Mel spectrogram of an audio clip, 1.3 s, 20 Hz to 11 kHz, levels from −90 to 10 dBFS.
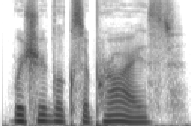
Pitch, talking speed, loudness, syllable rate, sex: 150 Hz, 140 wpm, -17 LUFS, 6.3 syllables/s, female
